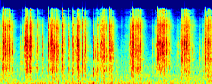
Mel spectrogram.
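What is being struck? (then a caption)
Plastic desk calculator. Fingertips press the plastic keys of a large dark grey JOINUS plastic desk calculator with a hollow casing, then tap the back of the case. Quick, irregular bursts of dry, bright clicks and taps come in clusters with brief pauses between them. Each click dies away almost at once, with hardly any low-end body.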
